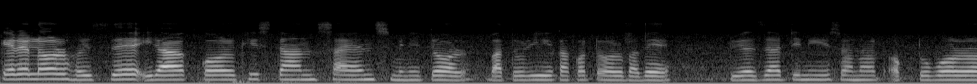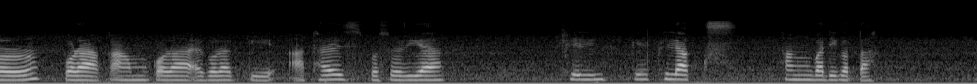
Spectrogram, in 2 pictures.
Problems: constant background noise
